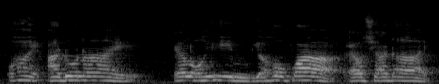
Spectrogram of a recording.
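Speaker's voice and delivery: soft, slow, solemn roll-call of titles; mock formal invocation. Preacher showing how children don't address their Father, mock solemn. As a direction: intone each holy name with exaggerated reverence. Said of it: "Tapi kita nggak bilang gini".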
